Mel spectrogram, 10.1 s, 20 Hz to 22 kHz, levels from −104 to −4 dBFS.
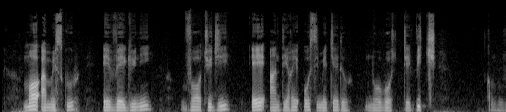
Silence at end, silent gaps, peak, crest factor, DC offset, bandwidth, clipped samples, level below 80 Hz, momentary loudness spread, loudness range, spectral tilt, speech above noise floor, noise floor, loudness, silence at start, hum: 0 s; none; -16 dBFS; 24 dB; under 0.1%; 14 kHz; under 0.1%; -70 dBFS; 16 LU; 7 LU; -5.5 dB/octave; 41 dB; -78 dBFS; -38 LUFS; 0.2 s; none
